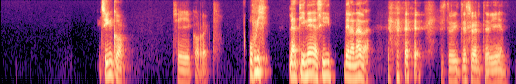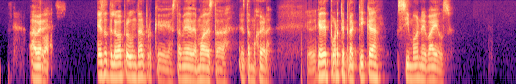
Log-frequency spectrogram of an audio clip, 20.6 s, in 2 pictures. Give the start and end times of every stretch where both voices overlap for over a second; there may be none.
none

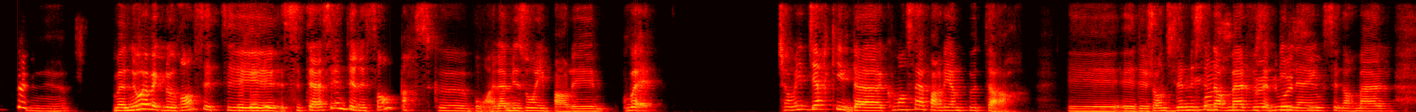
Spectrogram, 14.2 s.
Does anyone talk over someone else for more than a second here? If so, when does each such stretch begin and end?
11.9-13.2

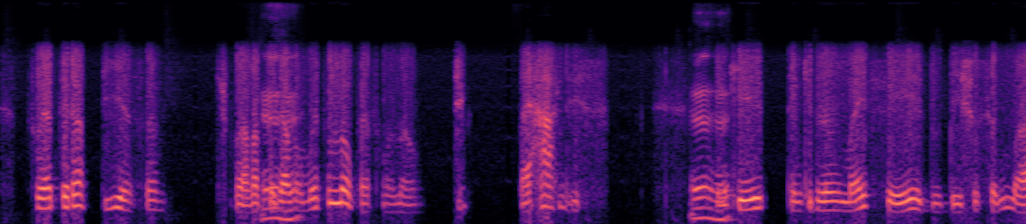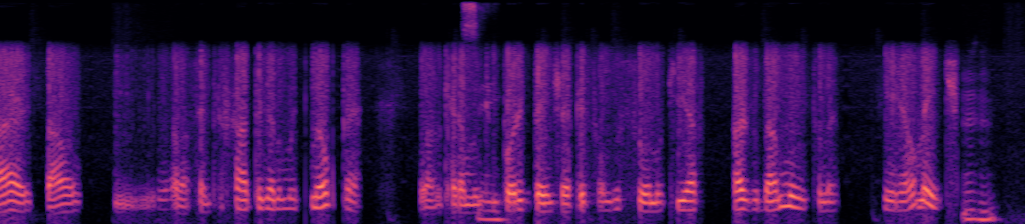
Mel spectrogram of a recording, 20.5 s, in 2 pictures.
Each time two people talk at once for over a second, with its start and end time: none

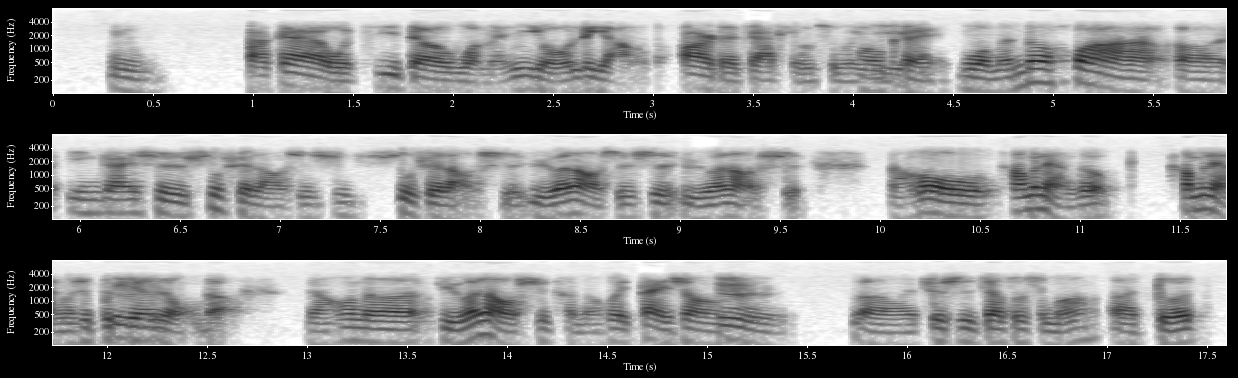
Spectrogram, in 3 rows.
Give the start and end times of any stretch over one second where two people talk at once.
none

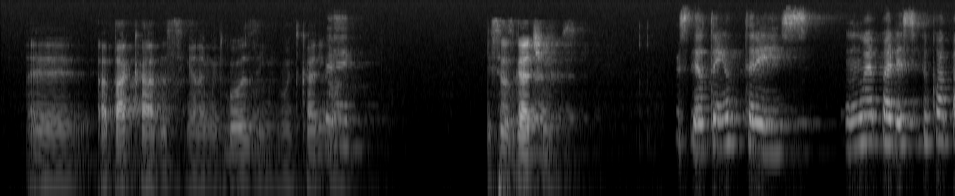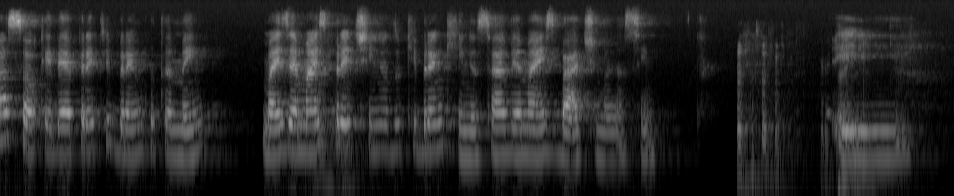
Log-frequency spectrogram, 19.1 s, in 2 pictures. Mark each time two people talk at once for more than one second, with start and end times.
none

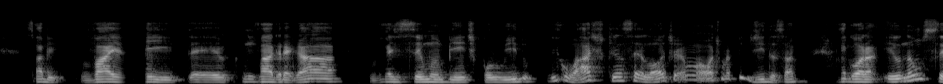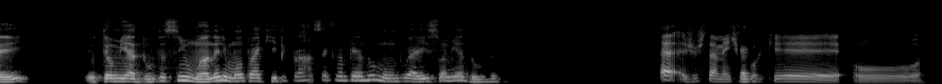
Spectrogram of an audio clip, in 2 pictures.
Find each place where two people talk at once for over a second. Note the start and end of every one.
none

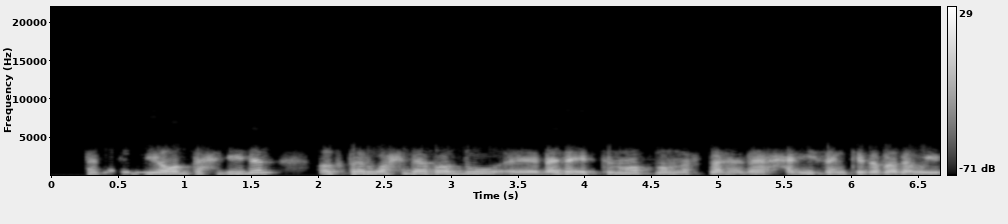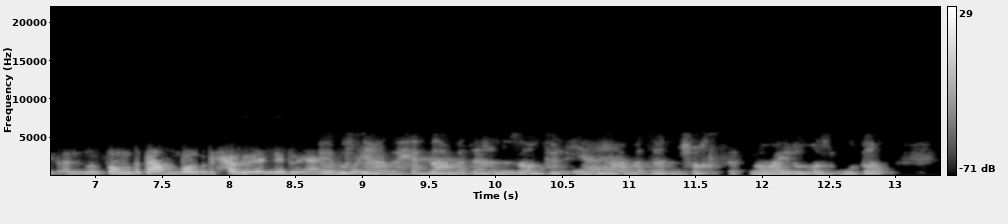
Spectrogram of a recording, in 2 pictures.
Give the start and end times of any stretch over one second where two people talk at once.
none

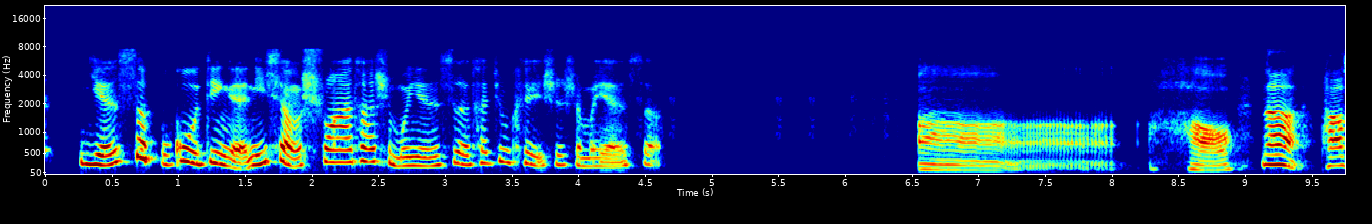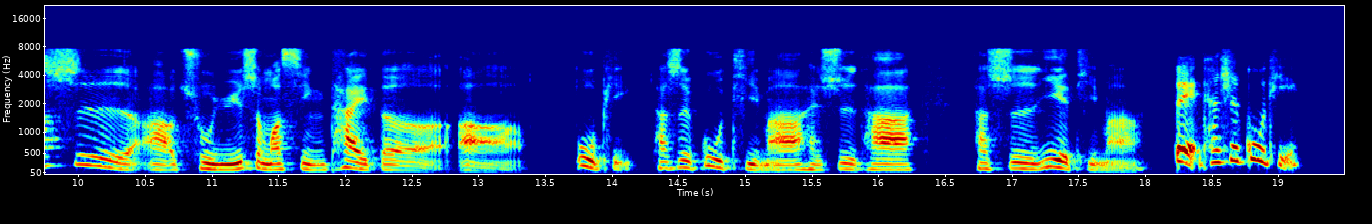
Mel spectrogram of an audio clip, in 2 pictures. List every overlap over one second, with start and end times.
none

